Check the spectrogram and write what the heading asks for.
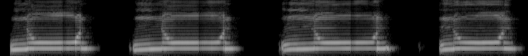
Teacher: मसूड़े यानी कि जड़, वहां पर टच करने से नून अदा होता है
